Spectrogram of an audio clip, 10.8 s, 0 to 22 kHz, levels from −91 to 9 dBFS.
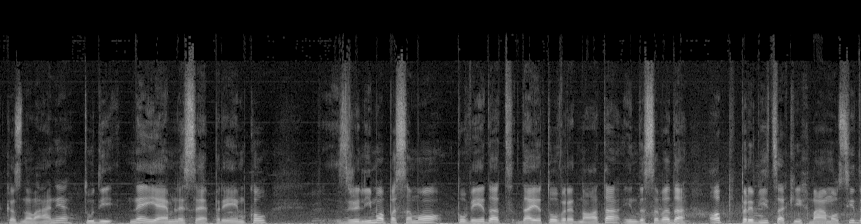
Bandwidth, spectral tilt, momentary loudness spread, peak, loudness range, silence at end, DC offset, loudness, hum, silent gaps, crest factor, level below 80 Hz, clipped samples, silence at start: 17.5 kHz; -4.5 dB/octave; 7 LU; -2 dBFS; 3 LU; 0 s; under 0.1%; -22 LUFS; none; none; 18 dB; -40 dBFS; under 0.1%; 0 s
